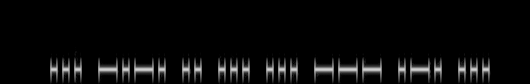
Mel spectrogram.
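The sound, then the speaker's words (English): The word "scissors" sent in Morse code at 20 wpm after the hint "something used to cut": a steady mid-pitched tone keyed into quick dots and longer dashes, forming eight evenly spaced letter groups, with no voice. “Easy Words with Hints - 20wpm”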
